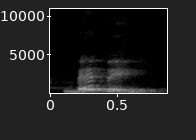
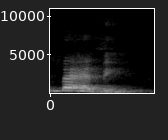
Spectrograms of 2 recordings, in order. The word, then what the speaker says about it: bebê: Por exemplo, eu tenho a palavra bebê. Se não tivesse o acento no último B, eu poderia ler bebe.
